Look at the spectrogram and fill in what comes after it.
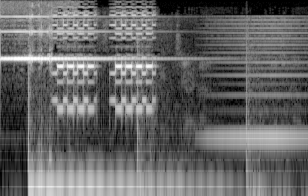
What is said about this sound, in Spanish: Un momento. Voy a hacer que llame mi madre. ¿Cómo? Va a sonar el teléfono. Adelante.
